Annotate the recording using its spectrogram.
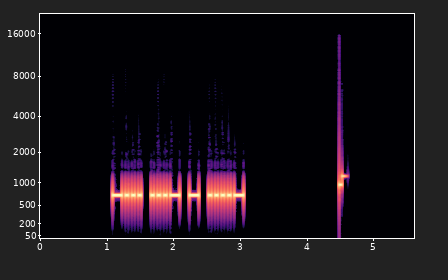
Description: Morse code, heard as a keyed tone, about 25 wpm, 700 Hz. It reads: BVT4
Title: Four Challenging Letter-Number Combinations 25wpm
